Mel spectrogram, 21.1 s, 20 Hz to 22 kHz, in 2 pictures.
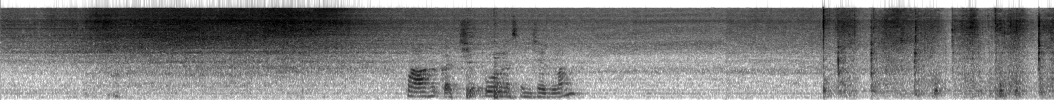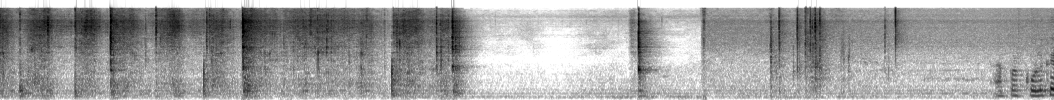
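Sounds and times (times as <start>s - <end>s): steady sizzle: 0.0s - 15.4s, 17.6s - 21.0s
spoon scraping metal pan: 8.2s - 15.3s.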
